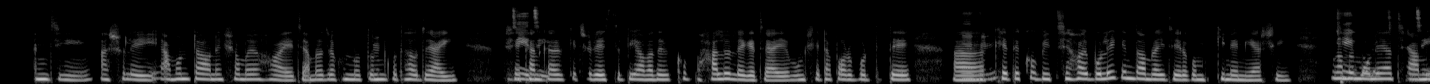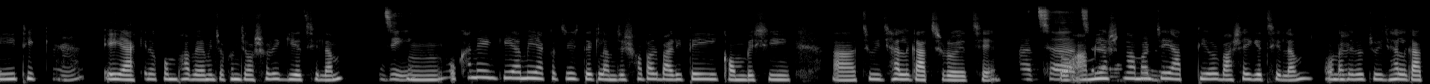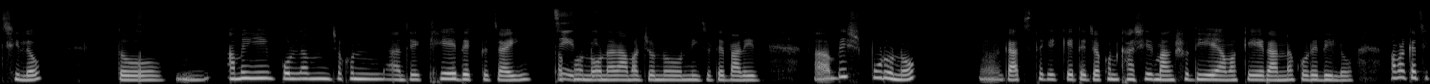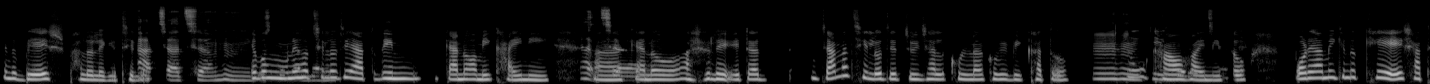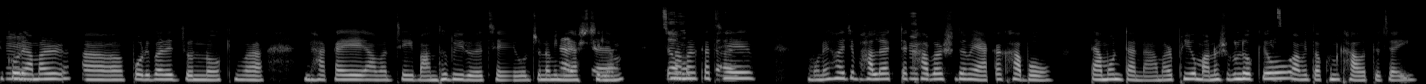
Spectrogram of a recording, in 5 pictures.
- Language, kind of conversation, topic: Bengali, unstructured, কোন খাবার তোমার মনে বিশেষ স্মৃতি জাগায়?
- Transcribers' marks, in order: tongue click; scoff; tapping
